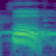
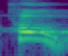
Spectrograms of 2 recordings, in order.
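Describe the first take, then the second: First: The k is unaspirated with a plain vowel. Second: The k is aspirated with a gliding vowel. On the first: The speaker calls it wrong. "But এটাও ভুল" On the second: The speaker calls it right. "এটার উচ্চারণ হচ্ছে খেই"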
